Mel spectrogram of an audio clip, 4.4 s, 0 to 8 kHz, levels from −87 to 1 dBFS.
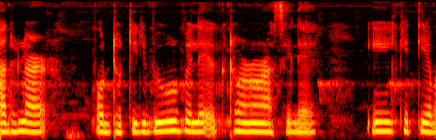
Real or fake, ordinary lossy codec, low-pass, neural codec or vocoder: real; none; none; none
